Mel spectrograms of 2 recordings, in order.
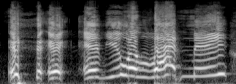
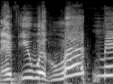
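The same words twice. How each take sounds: First: "if you would let me" high and drawn out slowly; mocking sing-song. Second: Said in the usual way. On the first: Real, not acted. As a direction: stretch it out high to mock her. Mocking after a laugh.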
